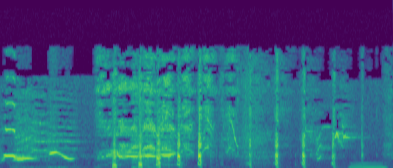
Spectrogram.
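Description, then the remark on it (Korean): A black-naped oriole sings fluid, flutey whistles, then a run of sharp, clipped calls and a final rising whistle. The bird sounds clear, and no one speaks. “만약에 정말 꾀꼬리처럼 하면서 꾀꼬리처럼 인사했습니다.”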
